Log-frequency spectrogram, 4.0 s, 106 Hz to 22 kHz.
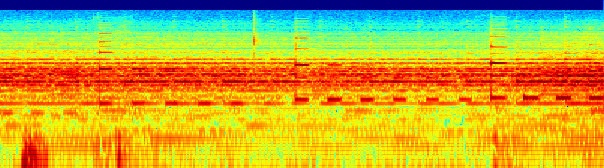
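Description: A music track played through a pair of small oval speakers driven by an XY-P15W Bluetooth amplifier board, with deep drum thumps about a quarter second in and again past three seconds under repeating bright notes.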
